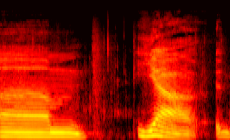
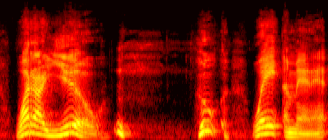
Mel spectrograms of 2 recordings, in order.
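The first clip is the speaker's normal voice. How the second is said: put-on hillbilly voice, higher pitch; 5 semitones higher than usual. Acting out a word from a word game: hillbilly-like voice.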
